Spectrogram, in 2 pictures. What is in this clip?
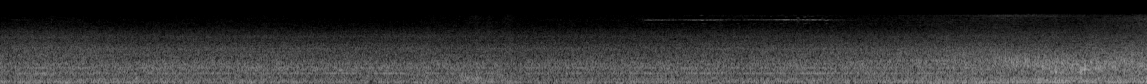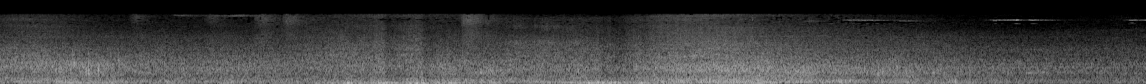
Bus leaving and passing cars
